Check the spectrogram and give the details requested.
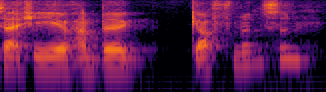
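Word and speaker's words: Guðmundsson: So it's actually Johan Berg Guthmundsson? Guthmundsson.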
